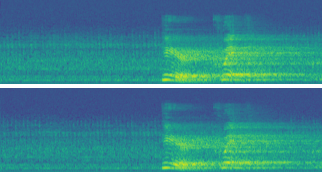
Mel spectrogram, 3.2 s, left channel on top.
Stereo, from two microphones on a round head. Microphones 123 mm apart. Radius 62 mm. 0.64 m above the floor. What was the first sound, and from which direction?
A man speaking, 5° right (ahead or behind).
